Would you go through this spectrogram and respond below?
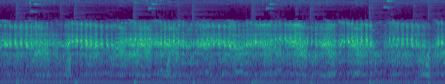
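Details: A busy chorus of edible frogs croaking at Triolago from far out on the water; steady, grating, overlapping croaks without pause, over a low rumble in the background.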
